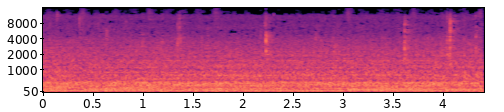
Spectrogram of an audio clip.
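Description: Oil sizzling in a frying pan: a steady hiss with faint scattered crackles, over a low steady hum.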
